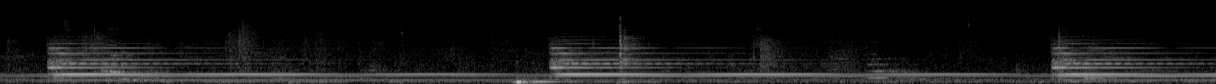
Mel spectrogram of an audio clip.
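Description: A church bell tolled three times, about five seconds apart, each stroke ringing on and slowly fading into the next. A single dull thump comes just before the second stroke.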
